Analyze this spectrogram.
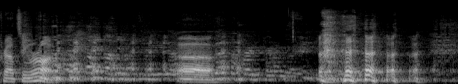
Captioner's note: people laughing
